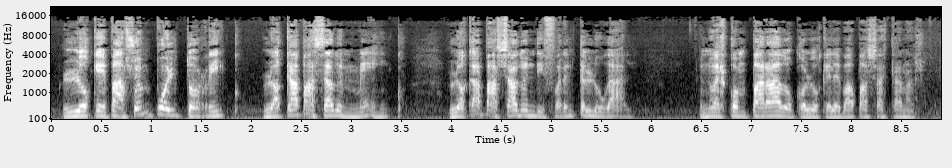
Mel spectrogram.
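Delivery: preaching judgment on the nation; full-force preaching. Real, not acted. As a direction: press the warning home. Prophetic preaching continues.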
